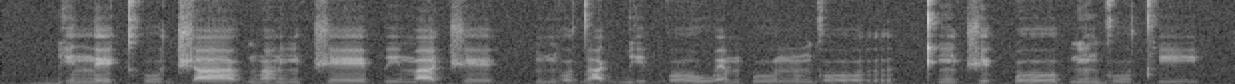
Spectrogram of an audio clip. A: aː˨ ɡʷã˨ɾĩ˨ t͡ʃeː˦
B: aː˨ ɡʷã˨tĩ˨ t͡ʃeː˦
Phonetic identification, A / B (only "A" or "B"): A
